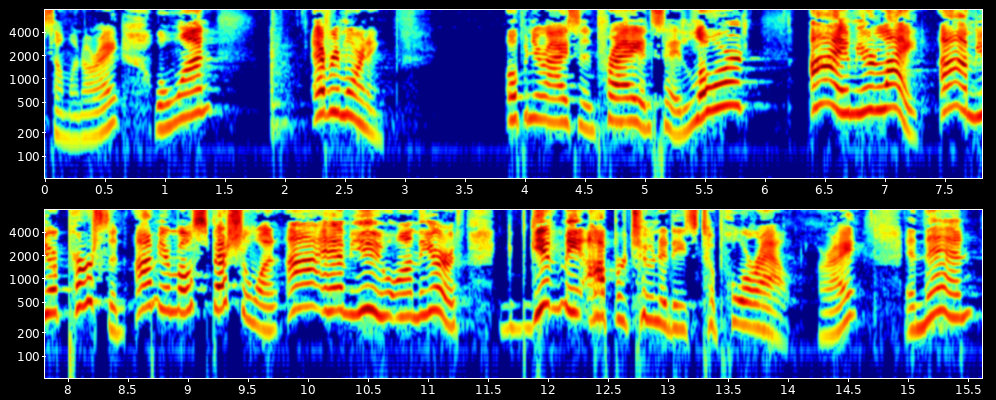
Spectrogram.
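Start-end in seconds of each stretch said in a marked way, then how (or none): 5.3-14.0 loud, high pleading to the Lord; fervent prayer. Pretend. Believer praying aloud each morning, loud and high. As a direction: pray it out boldly, lifted high.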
